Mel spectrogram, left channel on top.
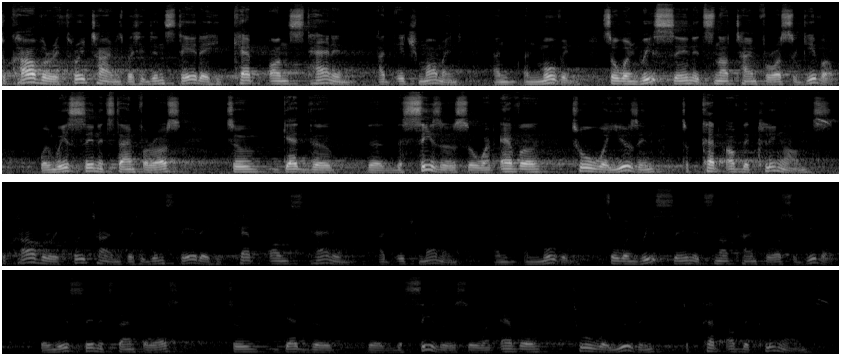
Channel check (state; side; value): quieter; right; 20.9 dB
